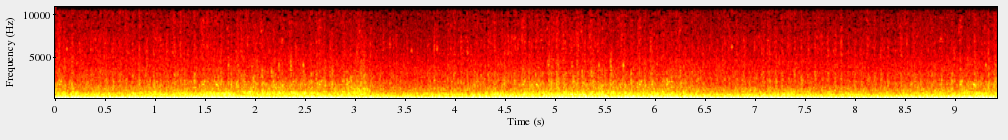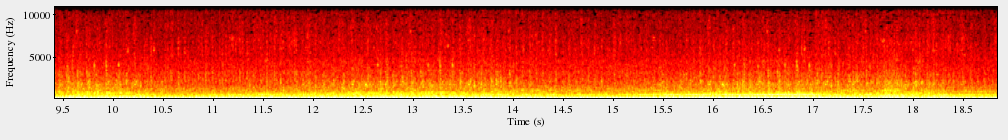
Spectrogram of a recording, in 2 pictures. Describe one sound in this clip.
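A tank engine rumbles with a steady low drone.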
